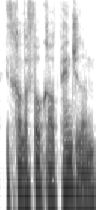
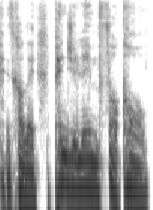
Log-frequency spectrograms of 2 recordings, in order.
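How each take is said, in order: First: It is said in the speaker's plain accent. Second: It is said in a put-on French accent.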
